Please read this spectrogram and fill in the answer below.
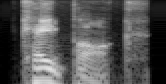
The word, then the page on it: kapok: British English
